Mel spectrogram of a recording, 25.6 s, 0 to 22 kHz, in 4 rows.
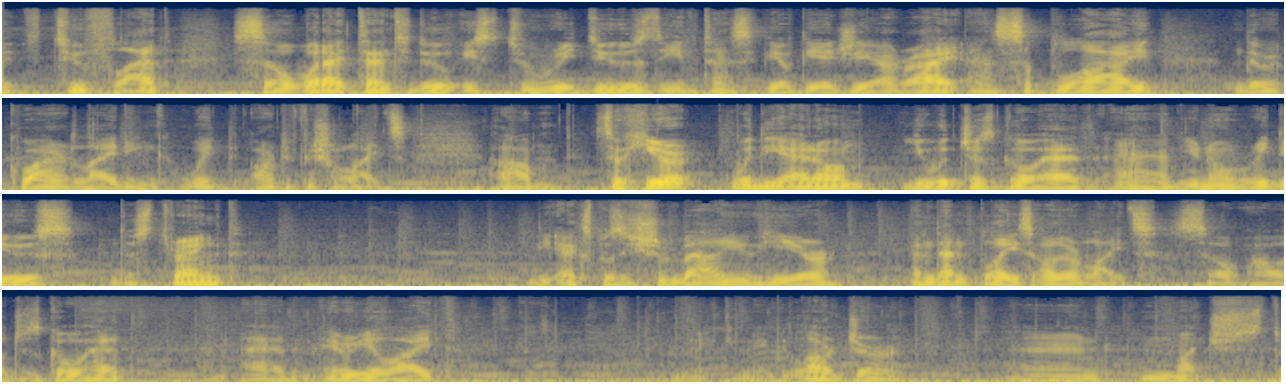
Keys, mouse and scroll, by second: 9.9 click, 10.3-12.0 scroll up 4, 12.2-17.2 shift+drag, 17.2-18.0 scroll down 1, 18.2 shift+a, 20.7 g, 20.9 z, 21.2 click, 21.7 click, 22.7 g, 22.8 z, 23.1 click, 23.9-25.6 drag, 25.4 KP_0.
